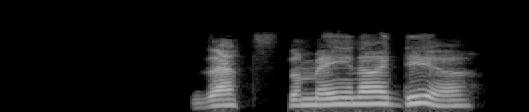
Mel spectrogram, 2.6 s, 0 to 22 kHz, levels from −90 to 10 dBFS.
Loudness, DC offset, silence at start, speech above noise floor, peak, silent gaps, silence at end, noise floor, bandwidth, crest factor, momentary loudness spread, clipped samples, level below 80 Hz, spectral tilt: -24 LUFS; under 0.1%; 0.95 s; over 67 dB; -4 dBFS; none; 0.3 s; under -90 dBFS; 7.6 kHz; 22 dB; 8 LU; under 0.1%; -68 dBFS; -5.5 dB/octave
